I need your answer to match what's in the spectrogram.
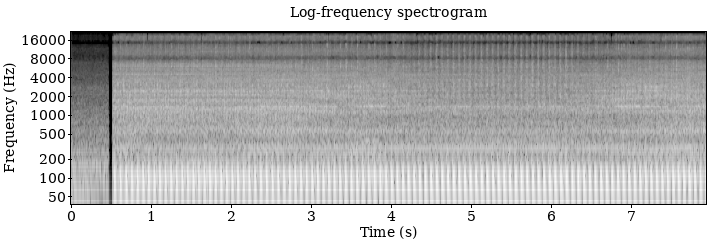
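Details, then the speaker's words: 2002 Polaris Magnum 500 ATV after top-end rebuild with a used cylinder and piston, previously smoking and knocking: even, steady thump of about 214 beats a minute with no knocks or clatter; engine running smoothly and quietly. "well put a used uh cylinder on there use piston overall engine sounds really nice and quiet i think we'll call this one good crap"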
